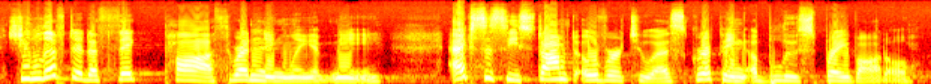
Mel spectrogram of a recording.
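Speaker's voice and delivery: usual speaking voice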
